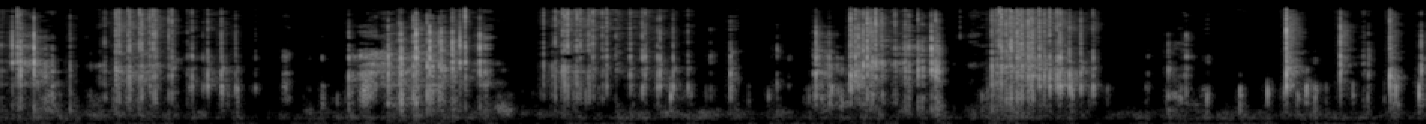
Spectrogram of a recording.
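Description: Long blue acrylic nails tap and scratch across the rubber buttons and casing of a small black plastic LG-style universal TV remote, hollow with batteries inside, lying on a grey fabric surface. Bursts of rapid, dry, bright clicking and scraping come in clusters separated by brief pauses, with no low end. Each tap dies away almost instantly.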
